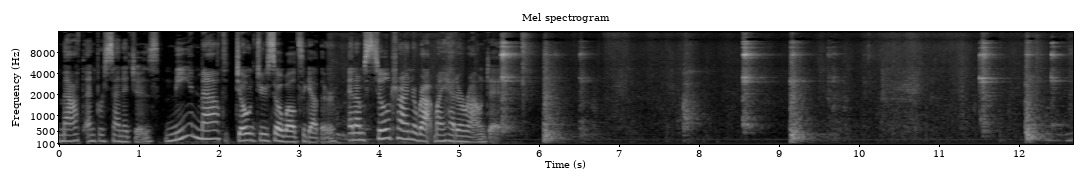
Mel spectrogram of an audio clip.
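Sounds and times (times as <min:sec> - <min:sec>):
speech: 0:00.0 - 0:05.8
small ceramic lids lifted and set back onto small teapots: 0:11.5 - 0:12.6.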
